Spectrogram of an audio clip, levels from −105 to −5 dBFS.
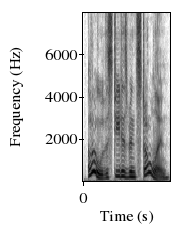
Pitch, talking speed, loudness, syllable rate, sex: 230 Hz, 205 wpm, -14 LUFS, 4.5 syllables/s, female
